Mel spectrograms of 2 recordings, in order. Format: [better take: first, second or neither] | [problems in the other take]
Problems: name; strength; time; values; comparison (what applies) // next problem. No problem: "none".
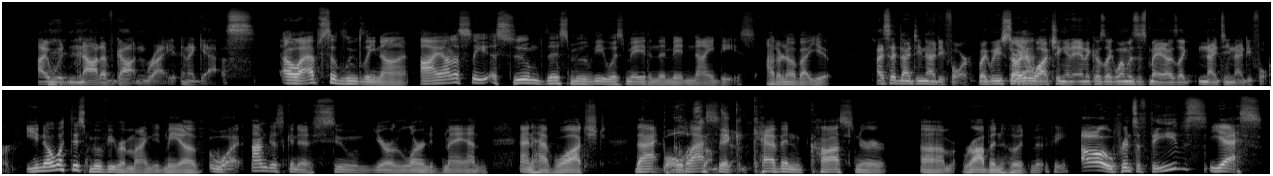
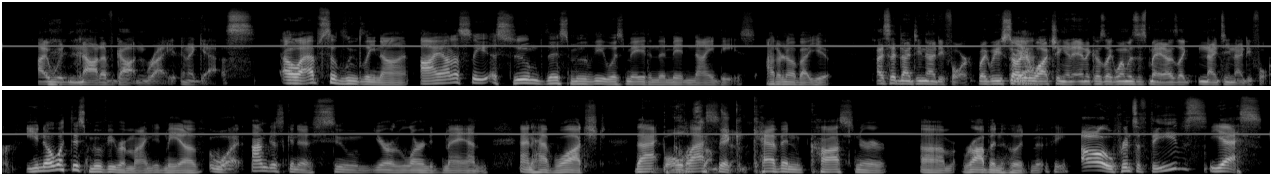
first | high-pitched whine; loud; throughout; 2.5 kHz, 6 dB below the speech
